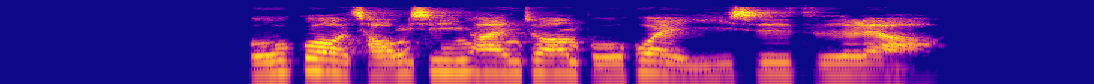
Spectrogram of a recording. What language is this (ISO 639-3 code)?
zho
